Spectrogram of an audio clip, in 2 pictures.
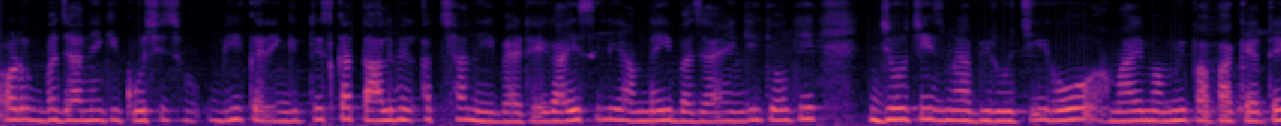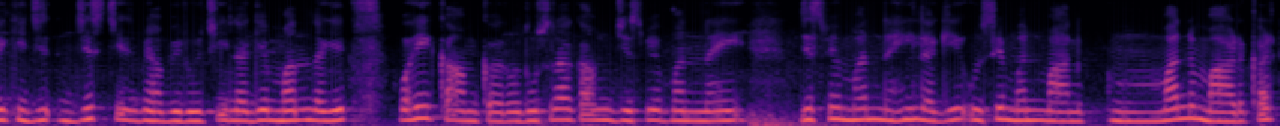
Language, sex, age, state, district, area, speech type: Hindi, female, 18-30, Bihar, Muzaffarpur, rural, spontaneous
